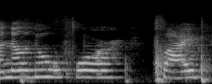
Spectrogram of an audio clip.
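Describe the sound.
A four-year-old boy's high-pitched voice, heard in three short bursts of vocalising with bright, clear harmonics.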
